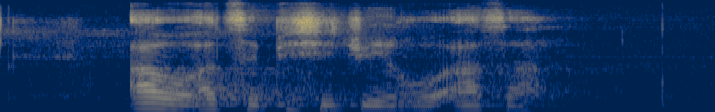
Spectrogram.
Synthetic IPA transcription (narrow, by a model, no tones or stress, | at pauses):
aʊat͡sʰepʰʼiʃit͡ʃʼweɣʊʔaːt͡sʼa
